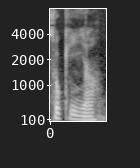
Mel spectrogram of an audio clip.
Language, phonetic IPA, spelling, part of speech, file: Polish, [t͡suˈcĩɲja], cukinia, noun, Pl-cukinia.ogg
